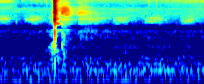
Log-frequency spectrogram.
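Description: Golf driver striking a teed-up ball: a single sharp, metallic click about half a second in.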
